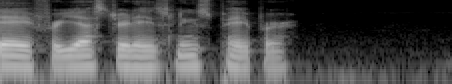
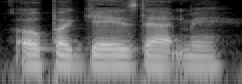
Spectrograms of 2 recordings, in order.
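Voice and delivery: usual speaking voice

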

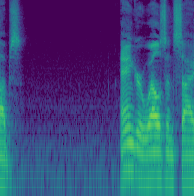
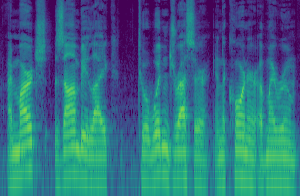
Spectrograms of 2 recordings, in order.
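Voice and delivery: usual speaking voice

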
